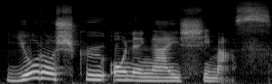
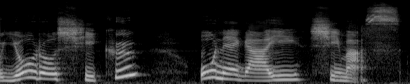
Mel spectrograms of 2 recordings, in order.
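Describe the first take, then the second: First: It is said fast, with some vowels dropped. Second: It is said slowly, with every vowel clear.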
